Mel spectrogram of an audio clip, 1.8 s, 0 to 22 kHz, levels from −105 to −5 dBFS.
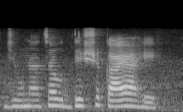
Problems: background sounds at intervals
